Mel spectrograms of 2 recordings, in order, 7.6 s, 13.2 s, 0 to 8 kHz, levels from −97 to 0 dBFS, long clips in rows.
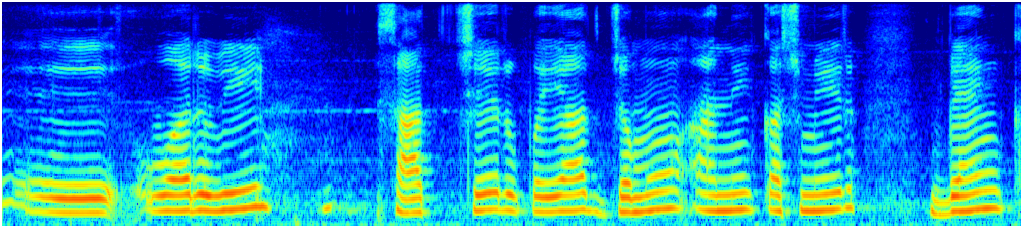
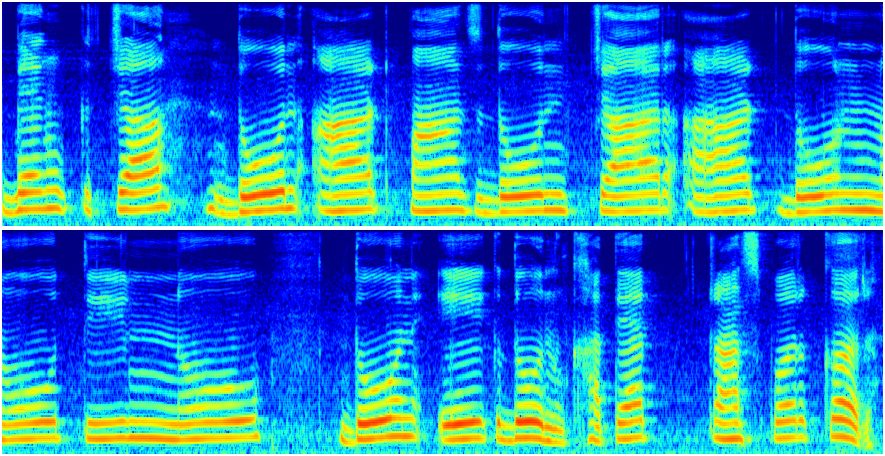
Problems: background sounds at intervals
